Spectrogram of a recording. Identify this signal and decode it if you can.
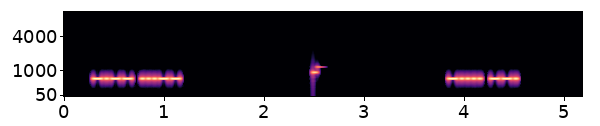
Morse code, heard as a keyed tone, about 41 wpm, 700 Hz. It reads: Y3 6G
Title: Single-Letter Single-Number 40wpm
